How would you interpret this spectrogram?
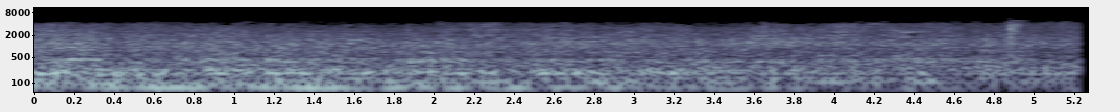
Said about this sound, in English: Four, eight, 12, 16. 16 military planes in a very tight formation buzzing up ahead here.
